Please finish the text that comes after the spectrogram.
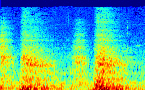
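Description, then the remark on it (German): A person imitates heavy, raspy breathing, as of Justin breathing down on Tyrod Taylor from behind, with three slow, breathy inhale-exhale pushes in a steady rhythm and no words spoken. “Der atmet so von oben auf ihn herab.”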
